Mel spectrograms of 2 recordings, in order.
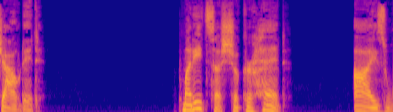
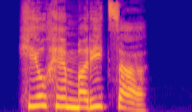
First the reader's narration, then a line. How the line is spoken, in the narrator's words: Yadriel begged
